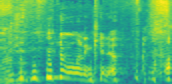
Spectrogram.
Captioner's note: laughs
